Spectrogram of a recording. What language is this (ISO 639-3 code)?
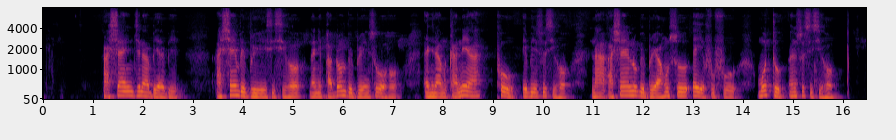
aka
